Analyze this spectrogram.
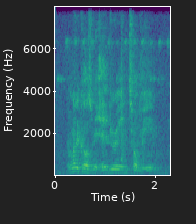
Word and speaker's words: Tomine: It's Tomine.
